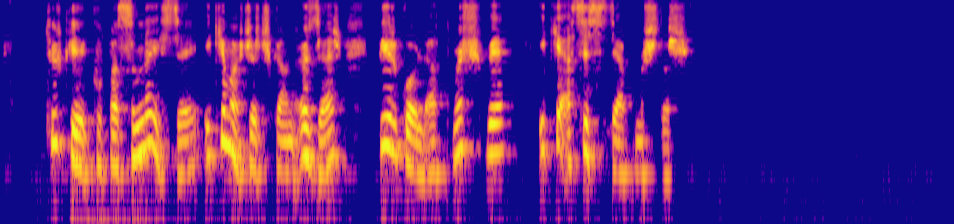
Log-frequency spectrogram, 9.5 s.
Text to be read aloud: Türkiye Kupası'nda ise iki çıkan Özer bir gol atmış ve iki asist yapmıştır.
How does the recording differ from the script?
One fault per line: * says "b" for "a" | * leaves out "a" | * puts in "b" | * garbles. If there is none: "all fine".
* puts in "maça"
